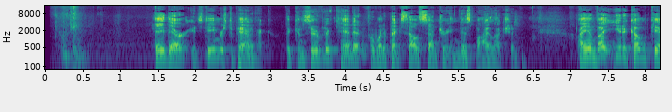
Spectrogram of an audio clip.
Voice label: robocall victoria day door knocking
